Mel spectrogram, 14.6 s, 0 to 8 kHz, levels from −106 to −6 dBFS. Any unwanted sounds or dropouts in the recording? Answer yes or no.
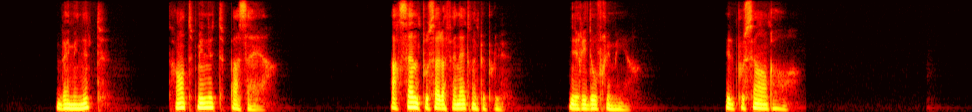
no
